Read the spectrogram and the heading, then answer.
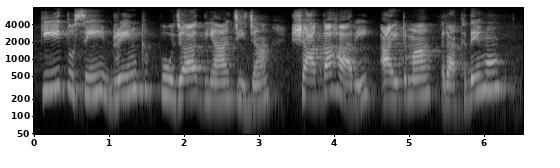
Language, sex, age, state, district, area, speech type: Punjabi, female, 45-60, Punjab, Patiala, urban, read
